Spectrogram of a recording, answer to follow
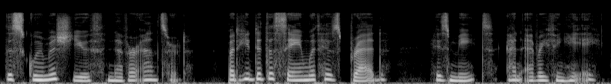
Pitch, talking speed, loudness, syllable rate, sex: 195 Hz, 185 wpm, -20 LUFS, 5.2 syllables/s, female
